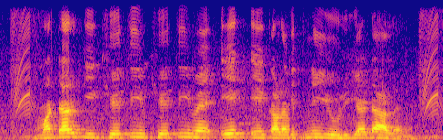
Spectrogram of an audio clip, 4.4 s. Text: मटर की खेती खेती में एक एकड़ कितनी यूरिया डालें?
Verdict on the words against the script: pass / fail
pass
